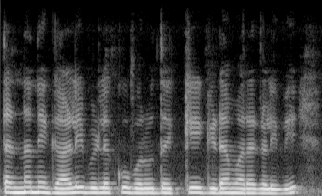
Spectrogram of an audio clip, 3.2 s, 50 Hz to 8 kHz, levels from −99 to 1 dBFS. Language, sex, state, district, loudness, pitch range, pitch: Kannada, female, Karnataka, Bangalore, -13 LUFS, 185-200 Hz, 190 Hz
